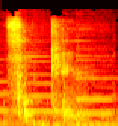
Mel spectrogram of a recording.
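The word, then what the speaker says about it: Fucking: Fuking. – That's the official pronunciation.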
